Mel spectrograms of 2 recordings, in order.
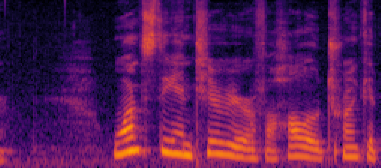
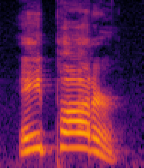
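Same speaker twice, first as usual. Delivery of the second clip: higher and louder mocking call; smirking taunt; 12 semitones higher, 11 dB louder than usual. A narrator's reading. Tom to Albus on the stairs, smirking and taunting. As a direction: jeer at him with a smirk. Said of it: "voiced Tom Richards with a smirk".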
